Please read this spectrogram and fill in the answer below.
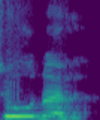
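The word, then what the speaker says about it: genre: editor and his jonah this word has to be read like that not general or something g e n r e so that is pronunciation is jonah jonah is his style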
